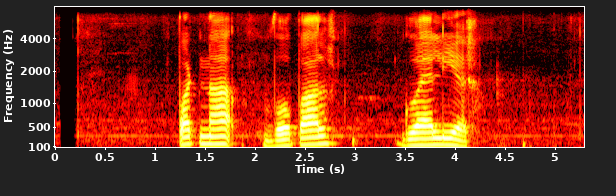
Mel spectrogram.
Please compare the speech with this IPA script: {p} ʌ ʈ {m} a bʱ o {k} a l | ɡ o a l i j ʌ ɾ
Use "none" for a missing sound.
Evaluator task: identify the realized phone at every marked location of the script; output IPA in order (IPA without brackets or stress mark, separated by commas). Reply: p, n, p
